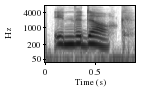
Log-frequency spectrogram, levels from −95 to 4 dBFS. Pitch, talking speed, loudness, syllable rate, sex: 205 Hz, 200 wpm, -14 LUFS, 4.1 syllables/s, female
